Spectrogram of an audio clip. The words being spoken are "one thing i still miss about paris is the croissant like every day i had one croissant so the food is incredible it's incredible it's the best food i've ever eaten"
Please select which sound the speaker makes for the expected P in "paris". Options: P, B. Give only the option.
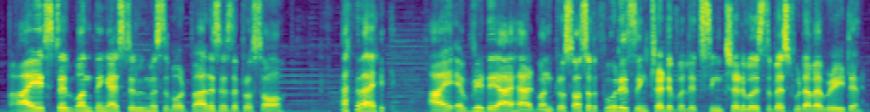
P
